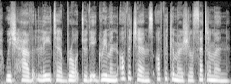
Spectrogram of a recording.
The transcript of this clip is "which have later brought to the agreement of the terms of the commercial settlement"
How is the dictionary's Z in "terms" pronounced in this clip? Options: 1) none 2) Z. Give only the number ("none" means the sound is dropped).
2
